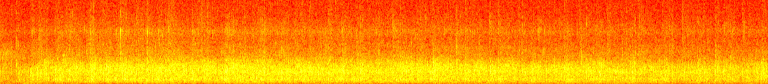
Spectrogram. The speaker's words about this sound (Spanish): Un aplauso, por favor.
